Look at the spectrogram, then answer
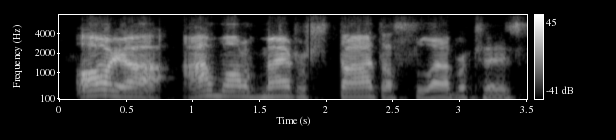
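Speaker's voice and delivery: mocking put-on voice. Making fun of a celebrity at the event: mocking Tommy Wiseau impression. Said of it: "Don't make fun of me".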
